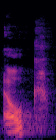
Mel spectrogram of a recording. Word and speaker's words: ELC: and careers we get the clever acronym of ELC or how we're pronouncing it elk so you'll hear about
